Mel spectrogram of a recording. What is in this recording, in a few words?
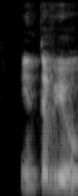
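"interviu", Malay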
